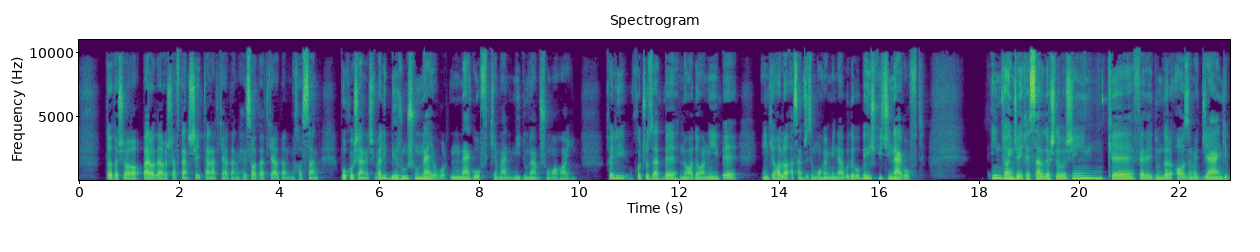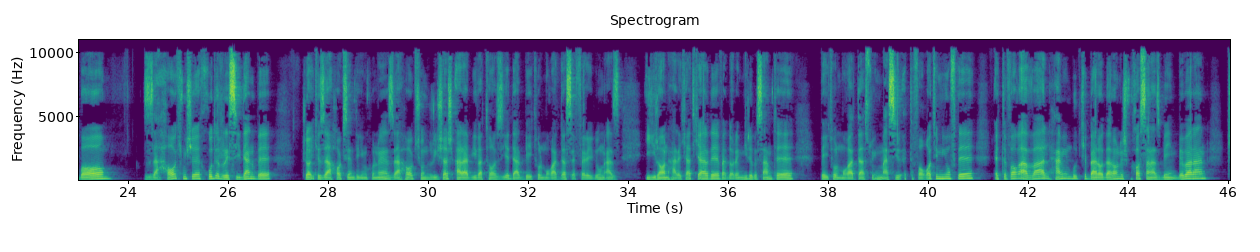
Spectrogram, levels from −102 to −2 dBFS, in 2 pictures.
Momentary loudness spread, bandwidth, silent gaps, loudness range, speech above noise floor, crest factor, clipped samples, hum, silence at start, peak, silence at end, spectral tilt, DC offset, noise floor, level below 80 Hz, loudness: 11 LU; 11 kHz; none; 6 LU; 49 dB; 24 dB; under 0.1%; none; 0.1 s; 0 dBFS; 0 s; -4 dB/octave; under 0.1%; -71 dBFS; -66 dBFS; -22 LUFS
